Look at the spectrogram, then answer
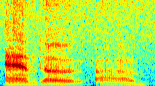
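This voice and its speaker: An elderly woman in her eighties recounting childhood memories in a halting, repetitive way. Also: rumbling low, level tone, bright, forceful tone, low-quality recording. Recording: faintly hissy interview recording.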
